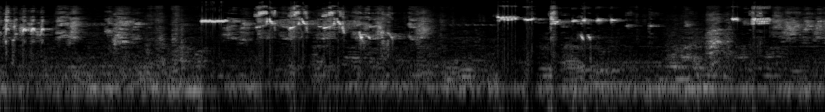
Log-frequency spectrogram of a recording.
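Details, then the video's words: Caged orange-headed thrush singing in the trance-like 'teler gacor' style while bathing in a bath cage: bursts of high, sharp whistled and chattering phrases, some slurred notes, separated by short pauses, over a low steady hum. "Anis Merah Teler Gacor || Baru Kali Ini Ada Burung Mandi Keramba Sambil Teler Gacor"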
